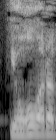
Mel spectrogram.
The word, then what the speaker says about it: 여호와: 성경에 여호와 다른 교단에서는 순복음 교단에서는 야외라 그러는데 야외라 발음해도 되고 여호와라 그래도 돼요는데 자 하나님이 모세가 하나님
